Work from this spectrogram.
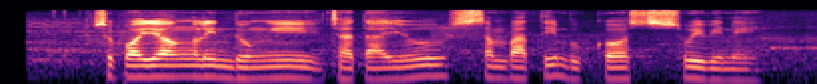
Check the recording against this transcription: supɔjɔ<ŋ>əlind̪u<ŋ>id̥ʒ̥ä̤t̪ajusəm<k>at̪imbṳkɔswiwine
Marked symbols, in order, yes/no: yes, yes, no

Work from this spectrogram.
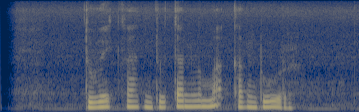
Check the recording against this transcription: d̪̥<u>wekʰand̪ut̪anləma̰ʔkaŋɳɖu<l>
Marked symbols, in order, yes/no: yes, no

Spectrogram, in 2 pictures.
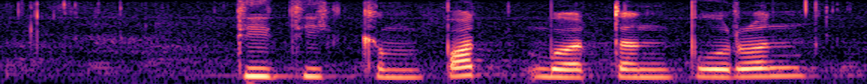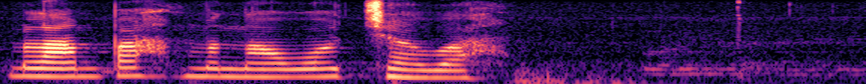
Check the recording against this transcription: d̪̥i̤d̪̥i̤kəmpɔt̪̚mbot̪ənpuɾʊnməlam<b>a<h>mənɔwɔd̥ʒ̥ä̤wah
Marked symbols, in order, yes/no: no, yes

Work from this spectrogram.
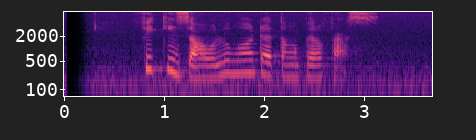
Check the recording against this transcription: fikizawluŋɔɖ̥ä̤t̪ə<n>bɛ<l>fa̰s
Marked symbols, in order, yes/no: no, yes

